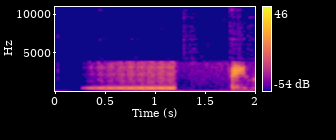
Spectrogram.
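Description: A telephone line tone: one steady beep about a second long, heard through the phone line as the held call is put through to a new person. It is followed by a voice answering near the end.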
